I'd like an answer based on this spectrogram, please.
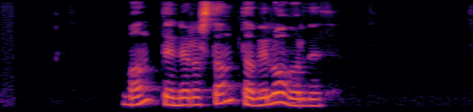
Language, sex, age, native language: Icelandic, female, 50-59, Icelandic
